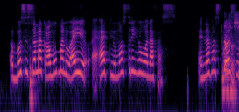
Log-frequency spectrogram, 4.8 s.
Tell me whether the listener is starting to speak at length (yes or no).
no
